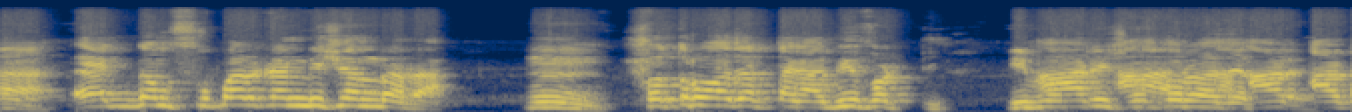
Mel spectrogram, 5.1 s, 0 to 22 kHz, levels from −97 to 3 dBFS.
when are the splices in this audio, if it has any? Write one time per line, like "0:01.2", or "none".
none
